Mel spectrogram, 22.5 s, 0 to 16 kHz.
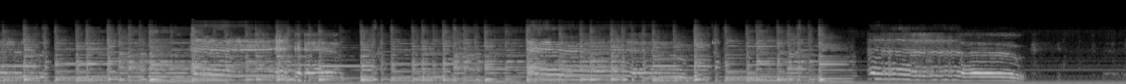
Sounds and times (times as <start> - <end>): Guitar: 0.0 - 22.5.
